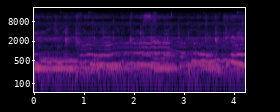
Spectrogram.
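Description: Prayer song playing: a gliding vocal melody over steady held tones beneath.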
